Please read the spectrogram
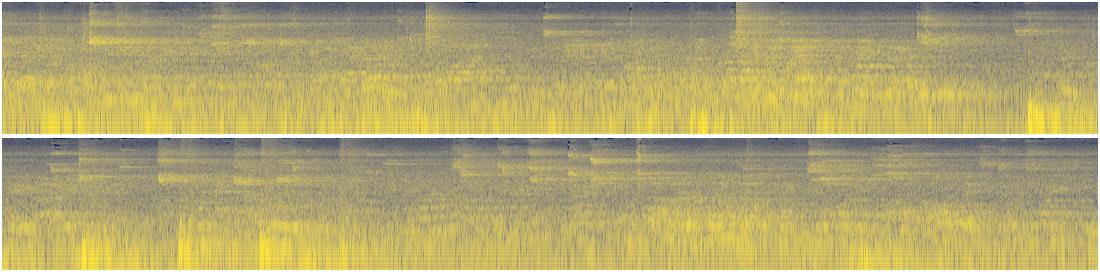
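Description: Basketball bouncing on a hardwood gym floor, with two sharp thuds about eight and nine seconds in standing out, mixed with players' voices, all echoing around a large sports hall.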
